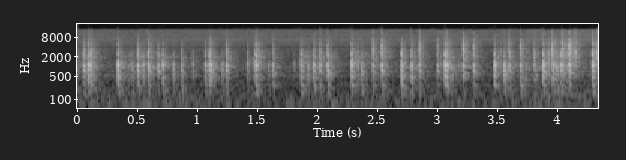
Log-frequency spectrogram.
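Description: Fingernails tap hard and fast on a box, making a quick run of dry, clicking taps in short bursts. Each tap is sharp with almost no ring, centred in the midrange with little bass.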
